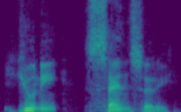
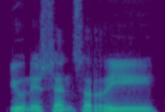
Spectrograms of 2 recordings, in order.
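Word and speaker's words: unisensory: जैसे कि सपोज करिए ये वर्ड है यूनिसेंसरी। ठीक है, और कुछ बच्चे इसको पढ़ रहे हैं यूनिसेंसरी या यूनिसेंसर, है ना, प्रोनाउंसिएशन ढंग से नहीं कर पा रहे। बट इसकी करेक्ट प्रोनाउंसिएशन क्या होगी, यूनिसेंसुरी, यूनिसेंसुरी।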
